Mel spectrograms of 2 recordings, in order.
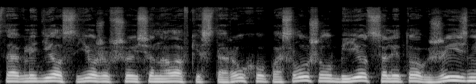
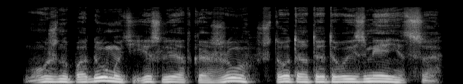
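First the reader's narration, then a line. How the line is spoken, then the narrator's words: Grumbling under breath. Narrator (Russian): проворчал Туоли себе под нос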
